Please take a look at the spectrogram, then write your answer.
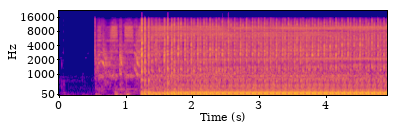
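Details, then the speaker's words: V-twin motorcycle with Cobra 2000 EFI controller, breather removed, heard from the side: brief crank, catches and settles to steady, even lope about four pulses a second; clean start and normal idle. "Not too bad. Of course, the breather's off of there. So that's pretty much what it sounds like."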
